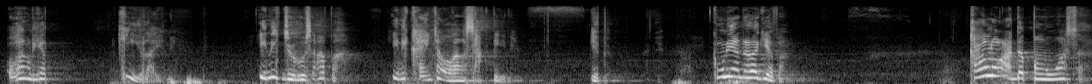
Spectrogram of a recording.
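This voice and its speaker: A woman preaching a sermon in a playful, conversational way, full of rhetorical questions and quick "ya" check-ins to the congregation. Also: on the high side, breathy edge. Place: church hall. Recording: long hall reverb.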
